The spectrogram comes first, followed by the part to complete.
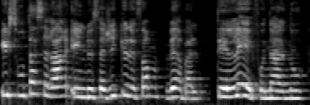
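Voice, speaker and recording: A native French speaker, this young woman is still learning Italian yet is teaching a lesson in it. Her voice sits high and sounds a little mellow as she follows a script, carefully laying out each point and stopping to say example words aloud.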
